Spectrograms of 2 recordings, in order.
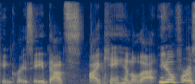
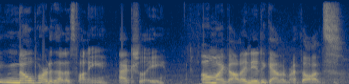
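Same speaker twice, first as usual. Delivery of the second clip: ordinary talk, nothing marked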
